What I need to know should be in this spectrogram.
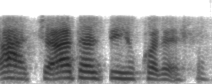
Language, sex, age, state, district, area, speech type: Kashmiri, female, 45-60, Jammu and Kashmir, Ganderbal, rural, conversation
